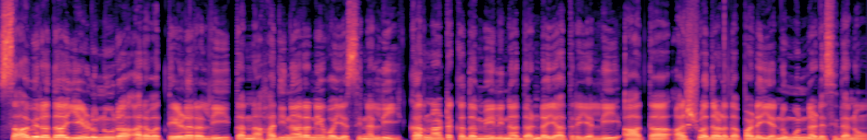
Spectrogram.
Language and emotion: Kannada, neutral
